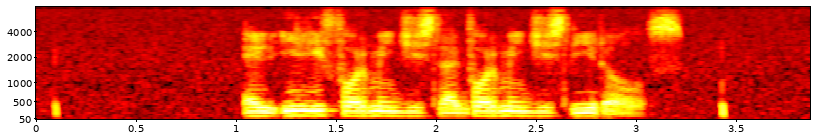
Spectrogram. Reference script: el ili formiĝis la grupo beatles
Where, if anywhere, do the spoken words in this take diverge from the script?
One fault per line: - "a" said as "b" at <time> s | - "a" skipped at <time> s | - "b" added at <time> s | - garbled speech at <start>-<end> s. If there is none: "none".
- "grupo" said as "formiĝis" at 2.1 s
